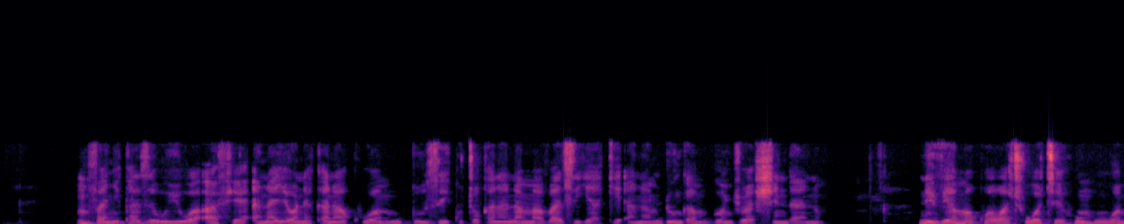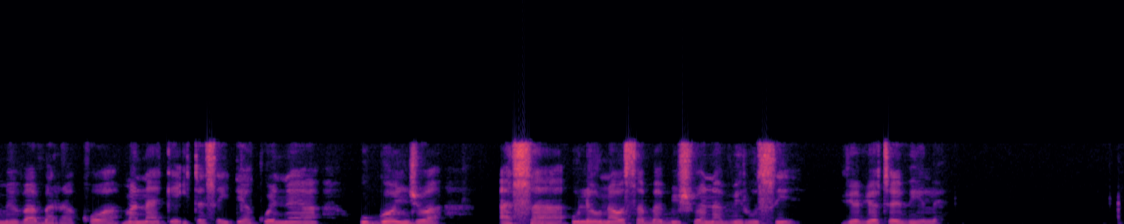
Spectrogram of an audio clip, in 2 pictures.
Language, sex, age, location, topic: Swahili, female, 25-35, Nakuru, health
